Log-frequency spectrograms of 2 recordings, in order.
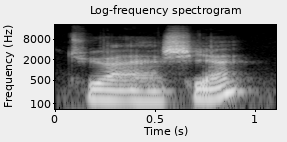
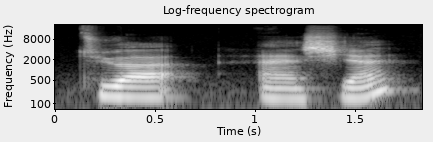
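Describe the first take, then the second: First: Said in the usual way. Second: Tu as un chien slowly, in parts; careful slow question for learners; slow model. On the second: Shown as a demonstration. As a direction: pause after Tu as, then un chien. Slow model, then natural repeat.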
